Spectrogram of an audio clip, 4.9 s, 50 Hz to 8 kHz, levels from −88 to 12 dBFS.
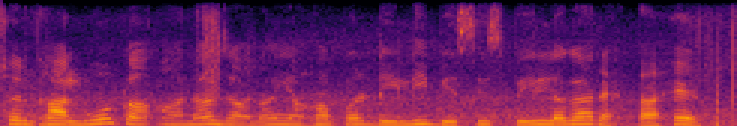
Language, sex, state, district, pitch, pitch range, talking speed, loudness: Hindi, female, Punjab, Fazilka, 195 Hz, 190-215 Hz, 145 wpm, -18 LUFS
